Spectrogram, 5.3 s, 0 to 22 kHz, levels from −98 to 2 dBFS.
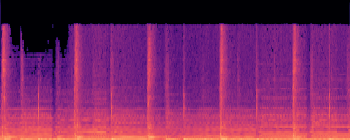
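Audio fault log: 1.03–5.25 s, sample clock jitter: the converter's clock wanders by around 7 microseconds, so each sample lands slightly early or late. The error tracks the waveform's slope, adding a grainy hiss about 25 dB below the signal that thickens on loud, bright passages.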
